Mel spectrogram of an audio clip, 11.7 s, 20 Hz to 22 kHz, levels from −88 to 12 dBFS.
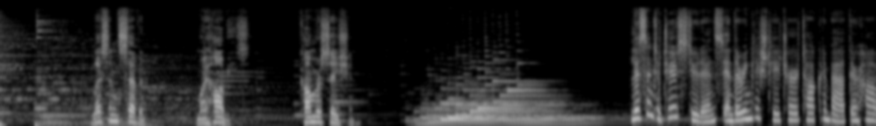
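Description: Right from the start you can hear a noise suppressor applied to music or sounds: a speech-tuned suppressor is running over material it wasn't built for, treating sustained, steady content as if it were background noise. Its gain keeps swinging by something like 15 dB, so the level breathes and pumps. Transients mostly punch through while anything held or decaying gets pulled down, which leaves the whole thing sounding thin and unsteady.

The worst of it shows up as sound cut by the noise suppressor in five stretches: 0.05 to 1.24 s, dipping by about 15 dB; then 1.94 to 2.64 s, 3.02 to 4.02 s, 4.71 to 5.03 s and 7.84 to 8.42 s, each sinking by about 18 dB at the deepest. In those spots the suppressor decided the sustained material was noise and clamped down hard. Tails get chopped short and levels slump audibly, then recover once something sharper arrives.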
